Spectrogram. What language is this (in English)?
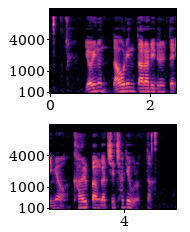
Korean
